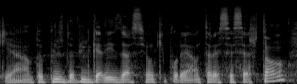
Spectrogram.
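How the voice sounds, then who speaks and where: At a moderate pace, a man speaks with a fairly low pitch and a dark, mellow tone. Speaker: research scientist. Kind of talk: lecture. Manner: halting, many fillers and repetitions.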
